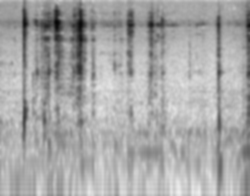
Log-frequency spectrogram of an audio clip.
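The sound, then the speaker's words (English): Faint, crisp clicks as a keyed connector is fitted and snaps into place. Several short, sharp plastic ticks are scattered through a quiet background. “And there's a hefty click, so you know it's connected.”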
